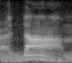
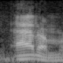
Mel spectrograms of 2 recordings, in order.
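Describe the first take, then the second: First: The name is pronounced the Hebrew way. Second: The name is pronounced the English way.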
